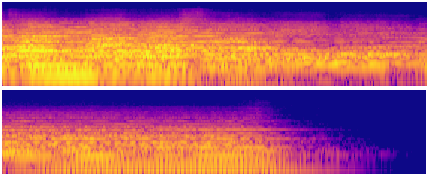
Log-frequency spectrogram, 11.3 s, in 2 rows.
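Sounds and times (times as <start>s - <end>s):
choir singing hymns: 0.0s - 8.8s.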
